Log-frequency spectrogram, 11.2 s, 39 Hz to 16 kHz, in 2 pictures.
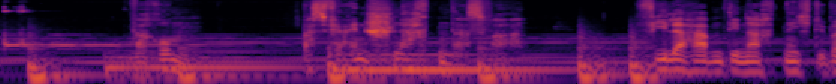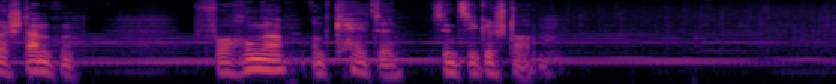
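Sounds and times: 
speech: 0:00.9 - 0:01.4, 0:02.0 - 0:03.6, 0:04.3 - 0:06.2, 0:06.9 - 0:09.4
steady rain spattering on a surface: 0:08.1 - 0:11.1.

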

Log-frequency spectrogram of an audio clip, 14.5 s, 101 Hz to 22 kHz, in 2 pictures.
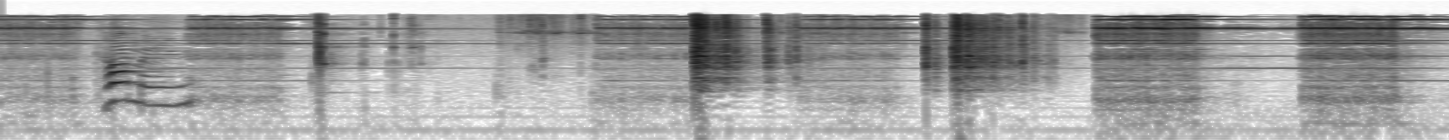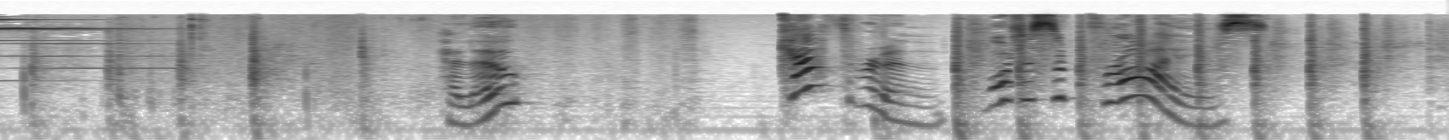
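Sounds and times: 
telephone ringing: 0:00.0 - 0:08.3
speech: 0:09.5 - 0:10.0, 0:11.6 - 0:13.6.

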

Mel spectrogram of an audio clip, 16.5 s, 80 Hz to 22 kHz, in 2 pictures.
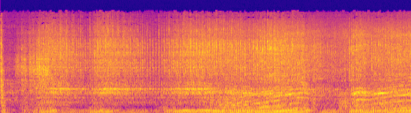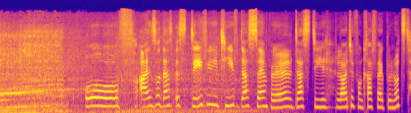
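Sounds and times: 
car engine cranking, starting and driving off shifting gears: 0:00.0 - 0:14.4
speech: 0:11.1 - 0:16.4.

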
